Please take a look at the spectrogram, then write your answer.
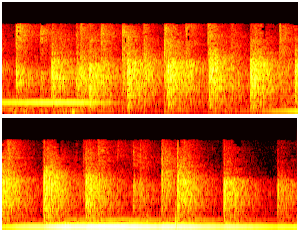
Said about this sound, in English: Let's give God a hand clap of praise for his word. Amen.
